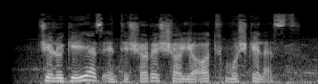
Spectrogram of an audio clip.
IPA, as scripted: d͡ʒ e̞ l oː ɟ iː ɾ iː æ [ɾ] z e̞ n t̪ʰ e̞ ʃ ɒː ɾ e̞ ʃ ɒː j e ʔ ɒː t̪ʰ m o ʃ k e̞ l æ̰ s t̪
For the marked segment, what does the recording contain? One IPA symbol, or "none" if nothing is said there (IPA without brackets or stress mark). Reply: none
